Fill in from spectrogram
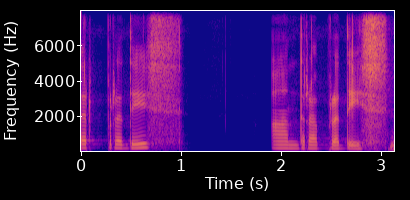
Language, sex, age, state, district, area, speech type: Malayalam, female, 18-30, Kerala, Thiruvananthapuram, rural, spontaneous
